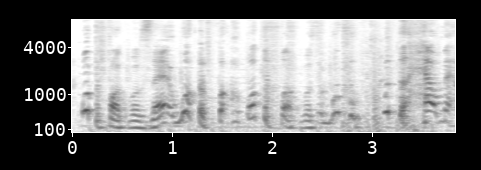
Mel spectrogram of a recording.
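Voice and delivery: laughing in real disbelief, pitch jumping; stunned laughter. Real, not acted. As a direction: burst out laughing through the words. Stunned laughing reaction to the video.

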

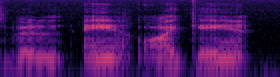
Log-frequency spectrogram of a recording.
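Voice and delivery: usual speaking voice

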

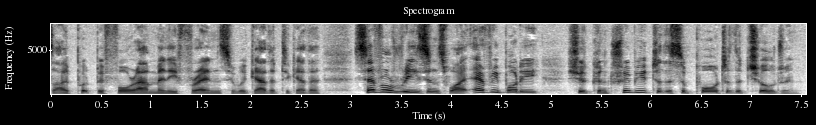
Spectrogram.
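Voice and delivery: ordinary talk, nothing marked

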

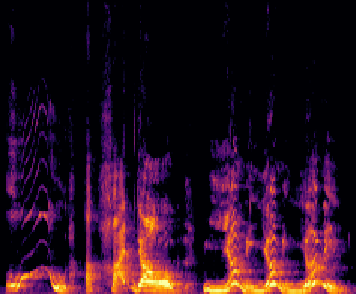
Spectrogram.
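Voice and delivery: loud, greedy delight over a hot dog; excited pigeon. Acted. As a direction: drool over the treat, loudly.

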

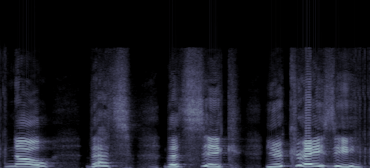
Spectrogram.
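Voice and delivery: high, loud acted horror; hammed-up distressed heroine; horrified outcry. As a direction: cry out in disbelief at a madman. Mia horrified by the plan.

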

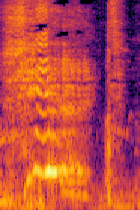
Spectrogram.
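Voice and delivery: cursing through a laugh; laughing curse. Real, not acted. Laughing at the joke.

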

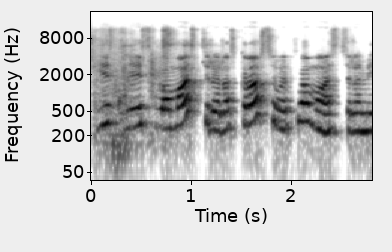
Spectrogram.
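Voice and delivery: usual speaking voice

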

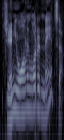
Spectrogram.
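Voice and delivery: ordinary delivery

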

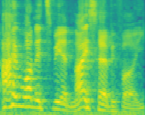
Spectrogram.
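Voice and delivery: ordinary talk

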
